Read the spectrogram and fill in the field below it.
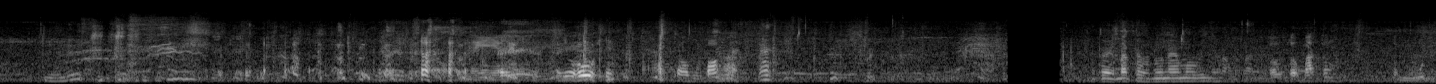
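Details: Hungry baby monkey Rainbow crying to its mother for milk: harsh, wavering wails with strong harmonics, rising and falling in uneven bursts, a short break, then more drawn-out strained cries among rustling noise.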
